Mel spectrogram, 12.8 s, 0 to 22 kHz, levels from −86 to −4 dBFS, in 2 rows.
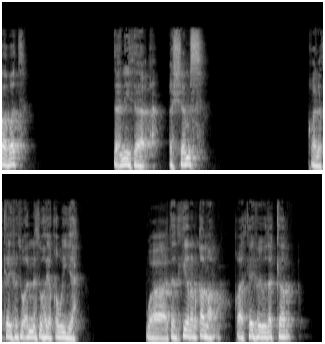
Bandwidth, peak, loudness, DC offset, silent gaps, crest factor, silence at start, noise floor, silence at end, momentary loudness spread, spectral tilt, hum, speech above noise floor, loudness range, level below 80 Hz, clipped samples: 11.5 kHz; -4 dBFS; -18 LUFS; under 0.1%; 0.97-2.23 s, 4.50-6.13 s, 8.47-9.30 s; 16 dB; 0 s; -57 dBFS; 0.6 s; 10 LU; -6.5 dB/octave; none; 40 dB; 5 LU; -46 dBFS; under 0.1%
